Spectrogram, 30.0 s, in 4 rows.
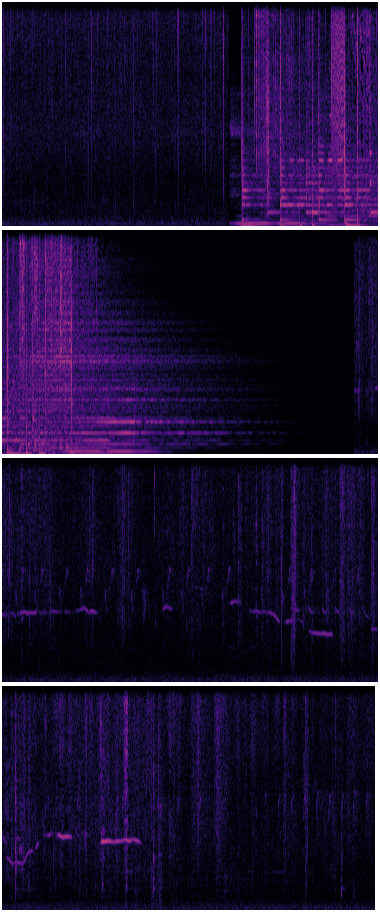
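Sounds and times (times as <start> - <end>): birds whistling: 19.6 - 25.5.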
